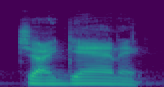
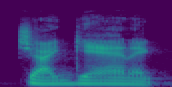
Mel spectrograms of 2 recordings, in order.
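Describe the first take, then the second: First: The T sound is dropped. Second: The same.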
